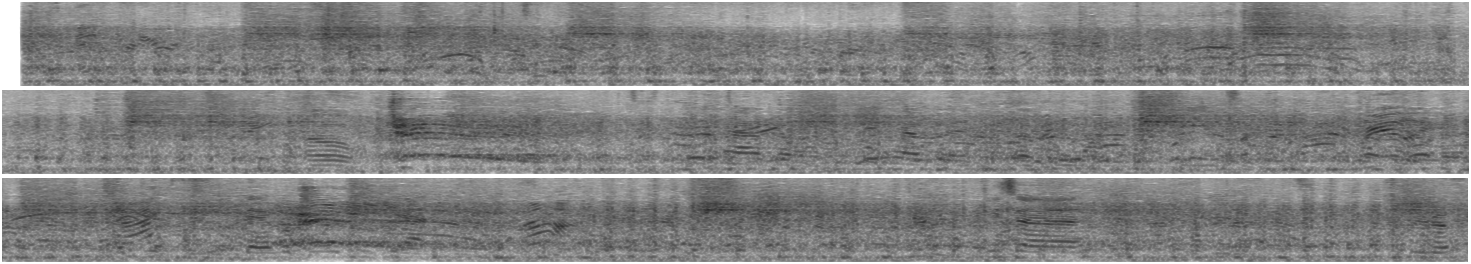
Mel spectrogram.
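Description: College marching band playing, with drums sounding throughout, mixed with voices of nearby spectators talking.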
